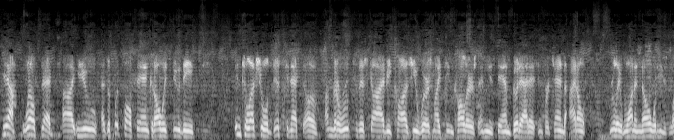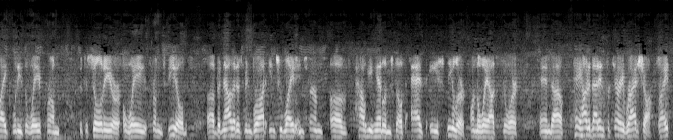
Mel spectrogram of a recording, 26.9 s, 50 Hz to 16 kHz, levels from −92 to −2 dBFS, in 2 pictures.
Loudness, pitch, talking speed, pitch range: -16 LUFS, 155 Hz, 205 wpm, 145-170 Hz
